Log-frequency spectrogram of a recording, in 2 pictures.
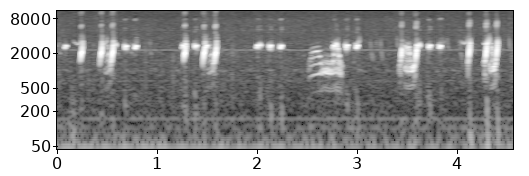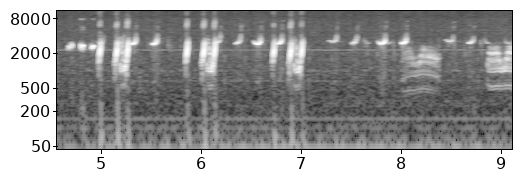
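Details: Common quail at night giving sharp, liquid three-note calls, each clipped note snapped out in rapid triplets, repeated about once a second, with an occasional rough, nasal growl between phrases and a thin steady whine behind.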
